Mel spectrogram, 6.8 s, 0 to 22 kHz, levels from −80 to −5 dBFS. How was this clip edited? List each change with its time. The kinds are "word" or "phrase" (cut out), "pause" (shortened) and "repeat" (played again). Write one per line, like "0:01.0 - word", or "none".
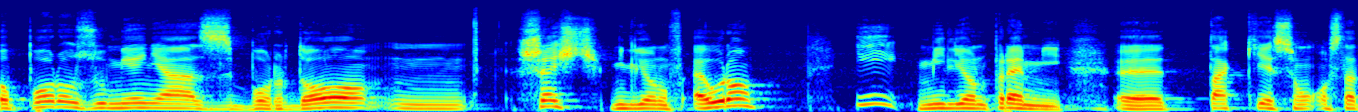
none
